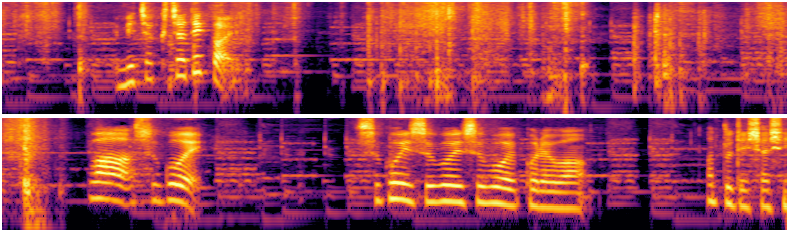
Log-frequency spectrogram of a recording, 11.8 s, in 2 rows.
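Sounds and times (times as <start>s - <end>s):
cardboard box opening: 0.0s - 0.6s, 1.5s - 4.4s, 5.0s - 6.2s
speech: 0.8s - 2.0s, 6.6s - 7.5s, 8.7s - 10.4s, 11.2s - 11.7s.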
